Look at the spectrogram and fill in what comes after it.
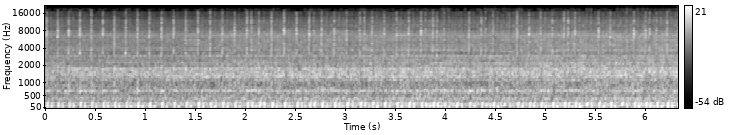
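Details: Kohler Command Pro 27 hp V-twin lawn mower, after head gasket repair, baffle removed and pipe with washer welded to muffler: loud, even, throaty beat at steady speed, no knock or miss; running healthy.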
